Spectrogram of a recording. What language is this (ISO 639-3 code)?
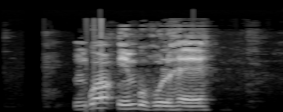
bas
